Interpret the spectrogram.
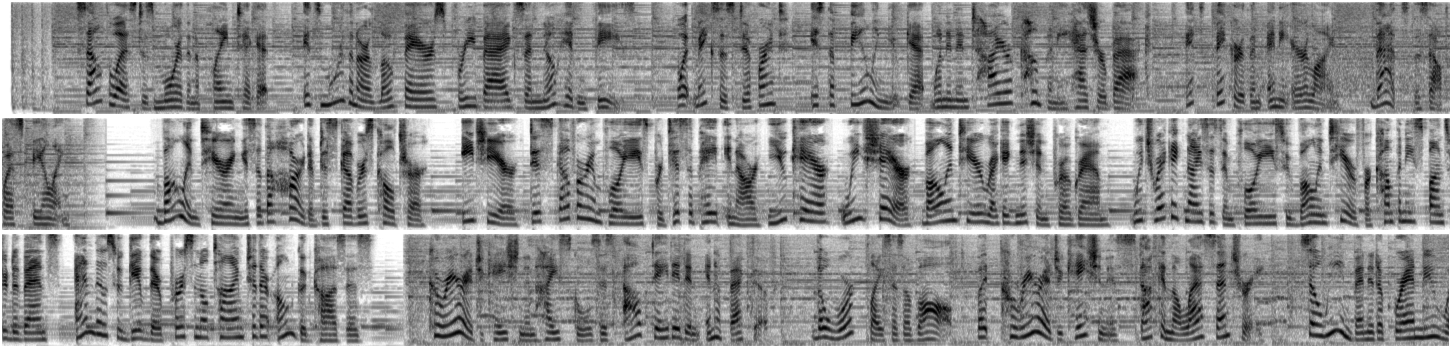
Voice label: Corporate Narration

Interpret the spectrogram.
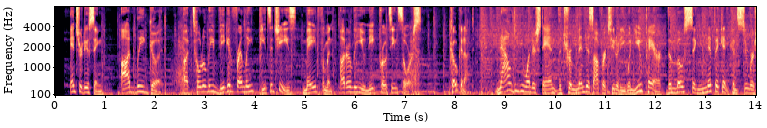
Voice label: Narration

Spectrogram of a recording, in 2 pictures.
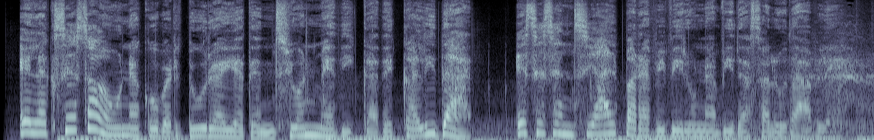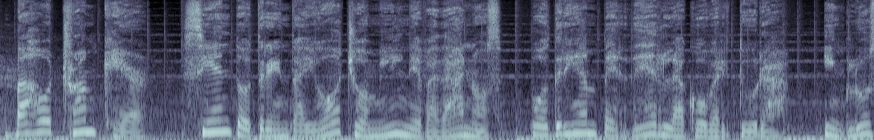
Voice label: Political Spanish

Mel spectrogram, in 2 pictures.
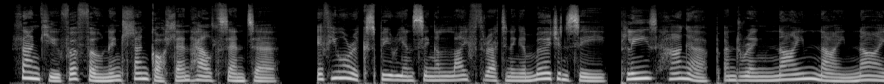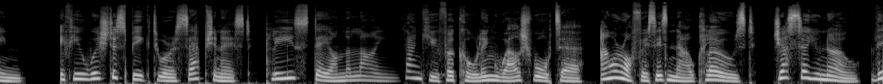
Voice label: IVR Telephony

